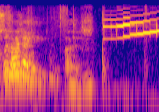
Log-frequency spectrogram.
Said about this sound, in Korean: 이 누구야? 이 심각한 마당에 무식하게 벨소리를 겁나게 높이 틀어놓은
